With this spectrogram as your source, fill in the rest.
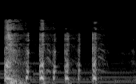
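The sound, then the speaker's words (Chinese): A voice puts on a string of forced, theatrical coughs as the rose in The Little Prince fakes coughing: one long hacking burst followed by three or four shorter, evenly spaced coughs that taper into a faint breath. “不断的咳嗽，只是这个明耳人大概都听得出来，那不是真的咳嗽，是要让小王子觉得都是我的错，没有好好照顾你，害你咳嗽。”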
